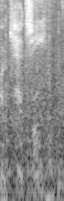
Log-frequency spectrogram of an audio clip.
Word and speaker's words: Akechi: His name rhymes with Bletchy. Goro Akechi.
